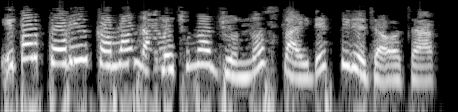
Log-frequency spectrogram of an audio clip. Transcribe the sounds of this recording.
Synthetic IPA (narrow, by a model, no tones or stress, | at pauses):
ebaɾpɔɽeɾkamanalot͡ɕonaɾd͡ʑonːoslajɖefiɾed͡ʑaoad͡ʑak̚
